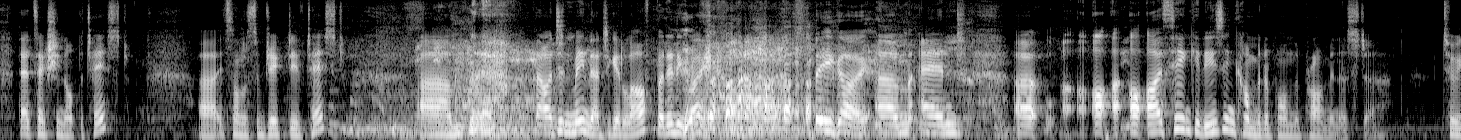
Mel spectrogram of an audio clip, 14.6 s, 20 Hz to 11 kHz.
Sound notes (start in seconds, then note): 3.1 laughter; 3.8 clears throat; 6.6 laughter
